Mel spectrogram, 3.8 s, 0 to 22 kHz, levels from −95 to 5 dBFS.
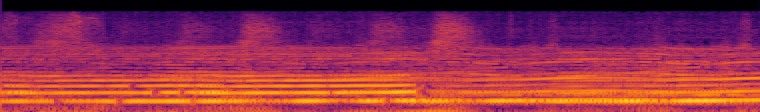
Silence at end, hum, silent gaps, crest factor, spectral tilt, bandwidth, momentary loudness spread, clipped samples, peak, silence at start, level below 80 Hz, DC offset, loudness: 0 s; none; none; 12 dB; -4 dB/octave; 14 kHz; 5 LU; under 0.1%; -2 dBFS; 0 s; -40 dBFS; under 0.1%; -15 LUFS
